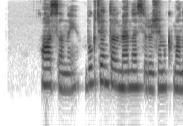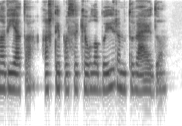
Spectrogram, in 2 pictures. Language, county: Lithuanian, Vilnius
